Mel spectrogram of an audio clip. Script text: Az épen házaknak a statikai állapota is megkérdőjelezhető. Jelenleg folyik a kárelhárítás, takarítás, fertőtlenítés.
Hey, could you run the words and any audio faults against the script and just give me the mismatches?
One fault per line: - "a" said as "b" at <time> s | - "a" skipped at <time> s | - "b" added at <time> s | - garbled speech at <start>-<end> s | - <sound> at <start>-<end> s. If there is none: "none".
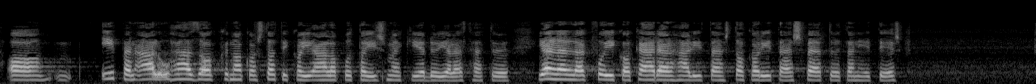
- "álló" added at 1.4 s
